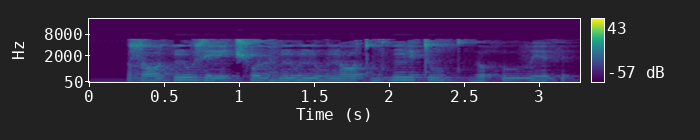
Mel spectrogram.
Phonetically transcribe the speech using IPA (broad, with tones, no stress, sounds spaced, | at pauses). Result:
z ɔː˨˦ t n u˦ z eː˧ t͡ʃʰ o˧ l a̤˧ n u˧ n uː˨ n ɔː˨ t ɡ ṳ˦ ŋ ɪ˦ t uː˧ kʷʰ ɛ̤˨ o̯ h uː˧ β ɪː˧ θ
